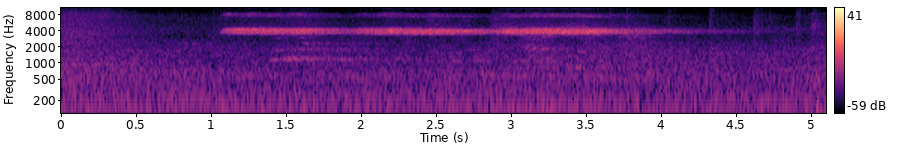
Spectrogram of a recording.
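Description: A referee's whistle blows several short, shrill blasts.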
